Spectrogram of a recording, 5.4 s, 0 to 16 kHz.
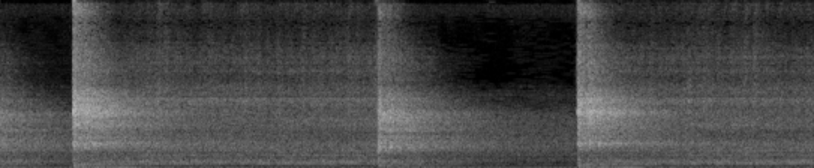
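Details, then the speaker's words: High-voltage sphere gap breakdown test, gaps set from 10 mm up to 40 mm, primary voltage raised until breakdown (previous 35.42, next 50.94); three sharp cracks over low steady hum as gap flashes over, then secondary trips and disconnects. "Yes, when breakdown occurs, this gets tripped, disconnected. Secondary gets disconnected."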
